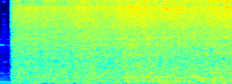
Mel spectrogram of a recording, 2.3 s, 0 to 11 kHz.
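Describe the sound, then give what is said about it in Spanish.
Storm waves and strong wind on the coast at A Coruña during rain, with gusts up to 90 km/h and waves about 8 metres, form a loud, dense, unbroken roar of rushing noise with no talk. “Es un auténtico día de perros en A Coruña, con lluvia que acompaña a vientos de hasta de 90 kilómetros por hora y olas de unos 8 metros.”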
